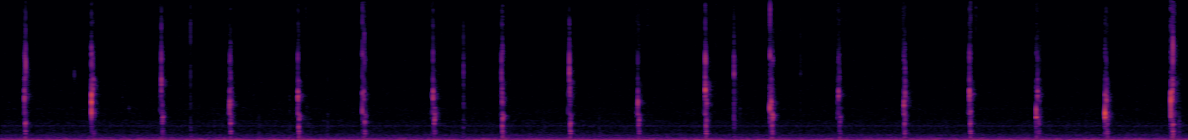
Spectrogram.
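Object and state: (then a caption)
Plastic water bottle tapped with fingernails. A clear, ribbed PET water bottle, capped and about half full of water, is held horizontally and tapped with fingernails. Nineteen sharp, bright ticks land at a steady, clock-like pace over a low, soft background rumble, each click dying away almost instantly.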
